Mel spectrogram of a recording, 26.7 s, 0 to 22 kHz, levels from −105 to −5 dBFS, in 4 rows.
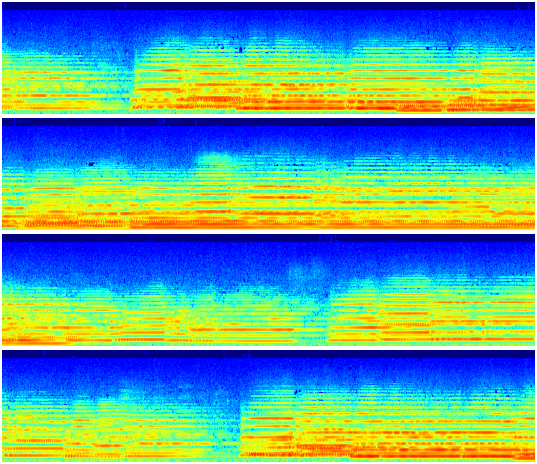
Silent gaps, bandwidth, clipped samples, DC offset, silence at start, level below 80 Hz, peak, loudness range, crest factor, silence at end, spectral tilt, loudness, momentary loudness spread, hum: none; 6.4 kHz; under 0.1%; under 0.1%; 0 s; -54 dBFS; -8 dBFS; 8 LU; 16 dB; 0 s; -8.5 dB/octave; -24 LUFS; 10 LU; none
